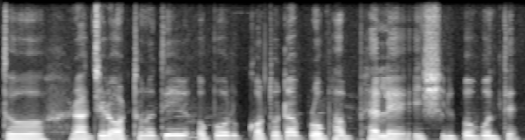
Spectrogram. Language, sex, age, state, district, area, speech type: Bengali, male, 18-30, West Bengal, Murshidabad, urban, spontaneous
